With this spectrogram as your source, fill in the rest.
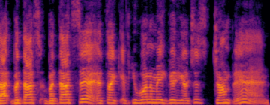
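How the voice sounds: At a moderate pace, a man with a high pitch speaks in a bright, sharp tone with ordinary pitch variation.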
